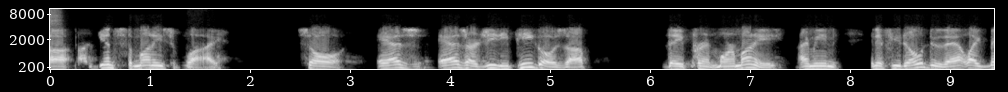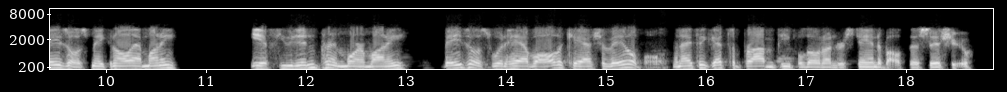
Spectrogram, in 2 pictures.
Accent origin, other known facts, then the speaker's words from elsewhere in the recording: Fresno, California, United States; now in Minnesota, United States; I'm up here in Minnesota. I'm originally from Fresno, California.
